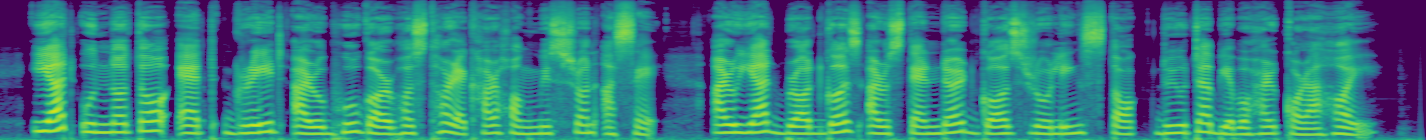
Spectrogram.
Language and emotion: Assamese, neutral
